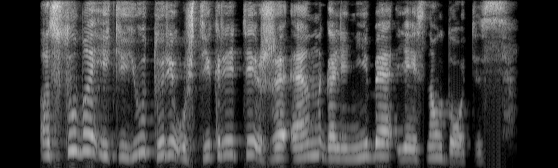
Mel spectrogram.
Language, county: Lithuanian, Klaipėda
